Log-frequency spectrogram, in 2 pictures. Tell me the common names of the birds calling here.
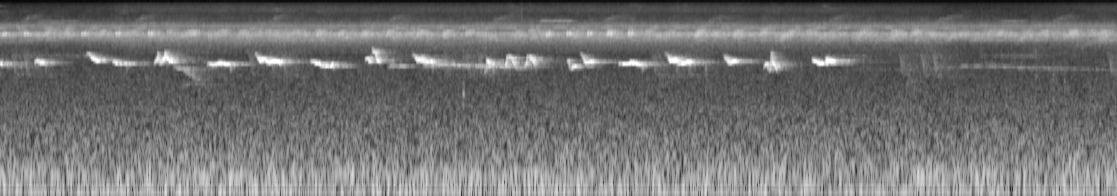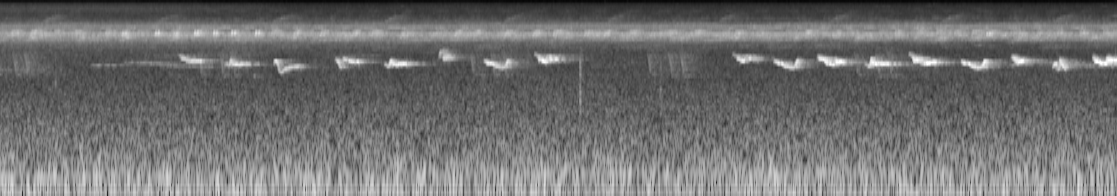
Buff-throated Woodcreeper, Hauxwell's Thrush, Buff-breasted Wren, unidentified bird, Black-faced Antthrush, Elegant Woodcreeper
